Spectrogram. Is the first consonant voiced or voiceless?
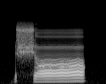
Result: voiceless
